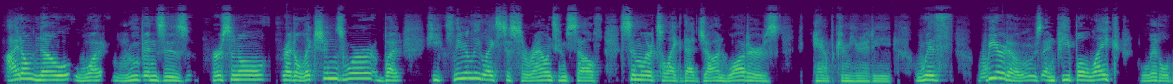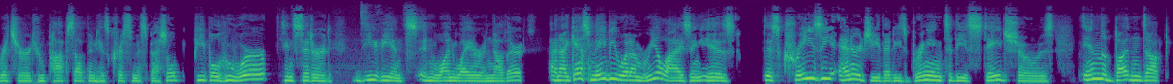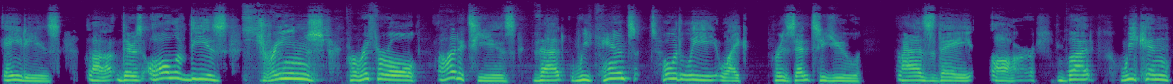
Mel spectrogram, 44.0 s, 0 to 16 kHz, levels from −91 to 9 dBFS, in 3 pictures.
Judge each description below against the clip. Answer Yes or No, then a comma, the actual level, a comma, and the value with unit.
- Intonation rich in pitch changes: Yes, wide, 5.7 semitones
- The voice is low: No, medium, 170 Hz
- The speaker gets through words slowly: Yes, slow, 125 wpm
